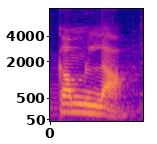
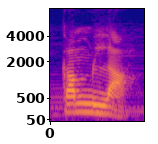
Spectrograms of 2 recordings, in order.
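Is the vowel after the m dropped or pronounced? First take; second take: dropped; dropped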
